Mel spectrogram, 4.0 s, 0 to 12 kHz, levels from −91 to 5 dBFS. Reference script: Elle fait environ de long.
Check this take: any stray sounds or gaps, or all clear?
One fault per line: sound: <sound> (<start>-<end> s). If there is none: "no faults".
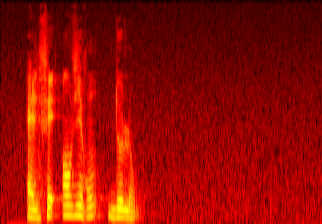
no faults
